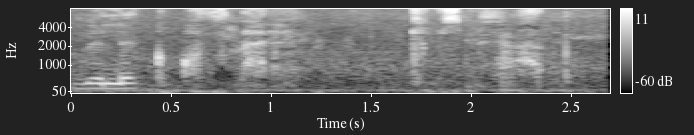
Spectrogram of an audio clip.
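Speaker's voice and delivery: hushed, secretive whisper; conspiratorial joking whisper; whispered aside. Pretend. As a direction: whisper it like a confession. Confiding a joke aside.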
